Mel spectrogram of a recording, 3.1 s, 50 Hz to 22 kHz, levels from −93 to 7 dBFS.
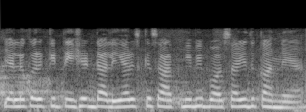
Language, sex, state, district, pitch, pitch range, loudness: Hindi, female, Punjab, Kapurthala, 245 Hz, 235-255 Hz, -11 LUFS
